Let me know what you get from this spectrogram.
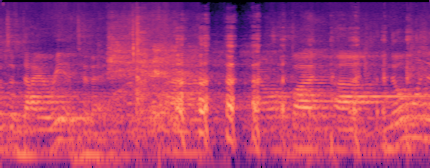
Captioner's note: audience laughing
